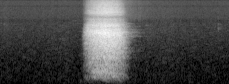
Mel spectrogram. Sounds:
Sniff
